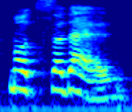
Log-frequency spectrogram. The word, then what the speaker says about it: mozzarella: similar to salami okay also great are the Jersey Talent pronunciations of mozzarella mozzade and prosciutto it may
